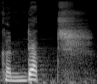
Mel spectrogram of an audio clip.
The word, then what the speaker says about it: conduct: one contact second one conduct her conduct is good in that case it is used as the noun the stress is on the first syllable they conducted the program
